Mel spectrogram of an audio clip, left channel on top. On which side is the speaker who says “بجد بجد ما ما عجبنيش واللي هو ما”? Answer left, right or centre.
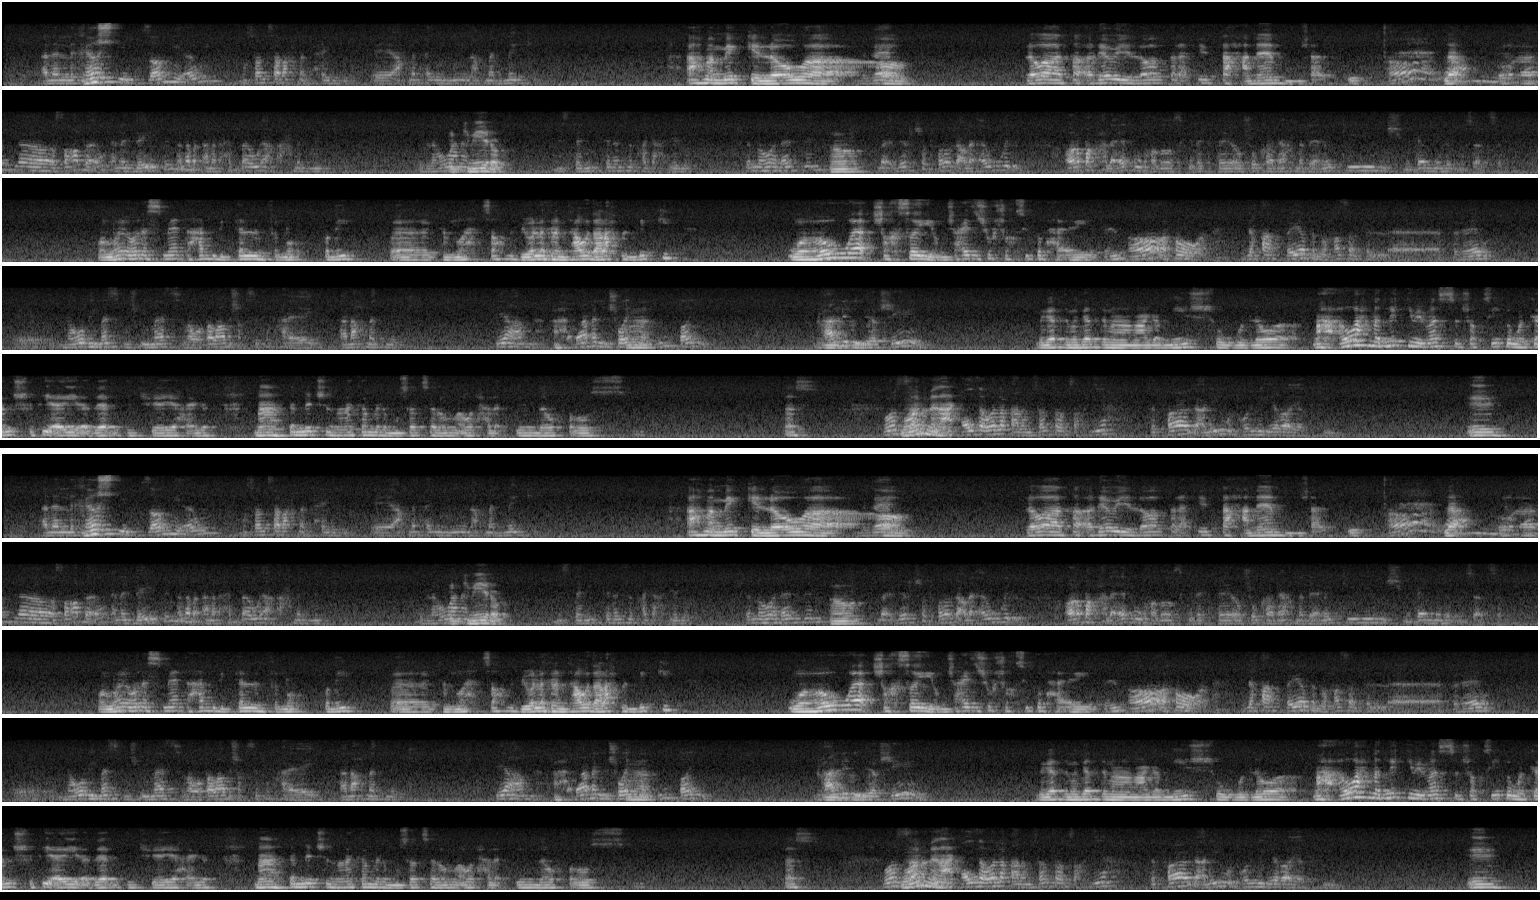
Left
